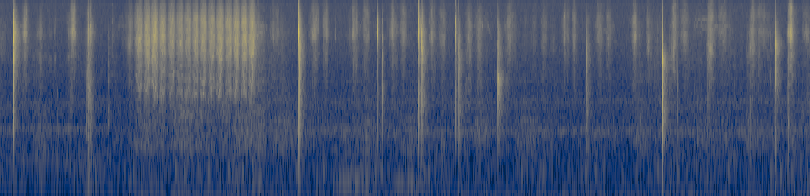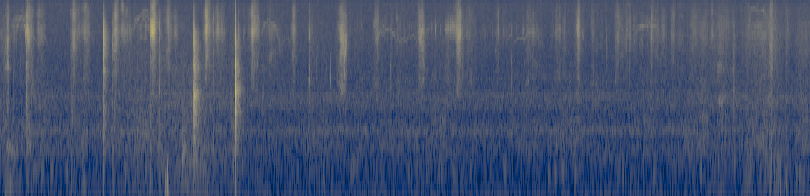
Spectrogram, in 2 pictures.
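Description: Knuckles and finger joints cracking: scattered sharp pops throughout, with a dense run of rapid crackling for a couple of seconds near the start, and the two loudest pops about two-thirds of the way through.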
